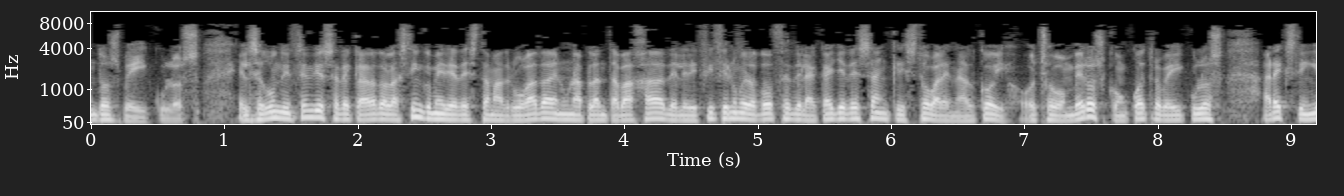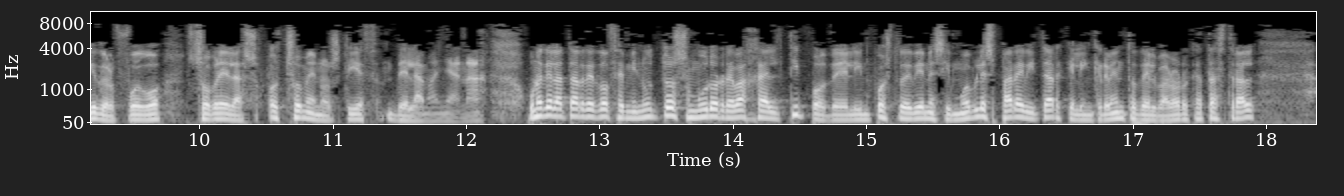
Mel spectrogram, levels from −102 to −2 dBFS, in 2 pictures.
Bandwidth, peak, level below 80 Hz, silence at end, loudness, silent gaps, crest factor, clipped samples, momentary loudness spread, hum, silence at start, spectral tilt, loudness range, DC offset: 8.4 kHz; -2 dBFS; -46 dBFS; 0 s; -17 LUFS; none; 16 dB; under 0.1%; 7 LU; none; 0 s; -7 dB/octave; 2 LU; under 0.1%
